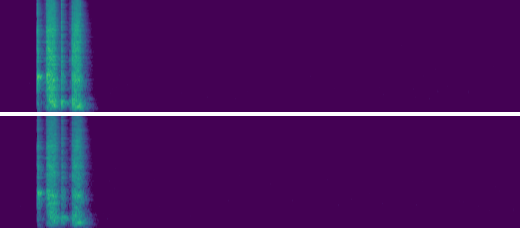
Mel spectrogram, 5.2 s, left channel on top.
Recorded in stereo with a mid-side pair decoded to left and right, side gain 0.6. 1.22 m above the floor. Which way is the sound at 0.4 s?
50° left.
